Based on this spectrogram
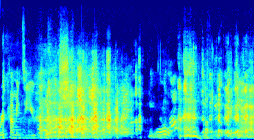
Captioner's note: laughter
